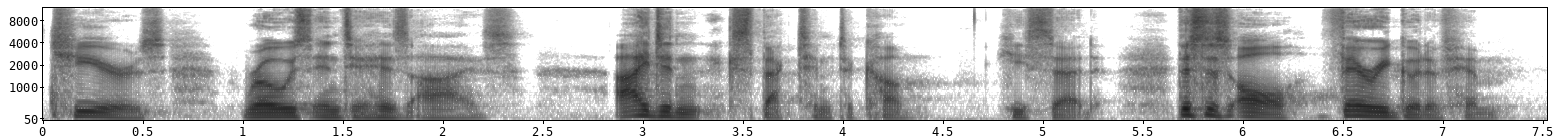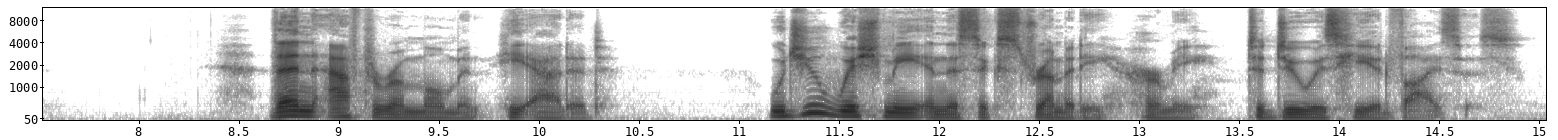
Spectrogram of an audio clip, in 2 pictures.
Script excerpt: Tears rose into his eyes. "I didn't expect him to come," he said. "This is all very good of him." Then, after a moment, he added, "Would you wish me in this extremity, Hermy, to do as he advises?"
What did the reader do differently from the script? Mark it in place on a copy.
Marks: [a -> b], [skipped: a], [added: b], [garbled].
Tears rose into his eyes. "I didn't expect him to come," he said. "This is all very good of him." Then, after a moment, he added, "Would you wish me in this extremity, Hermy, to do as he advises?"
